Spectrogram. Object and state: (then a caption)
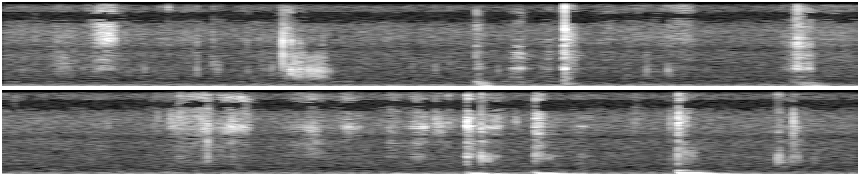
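Kinetic sand being sliced. A white ceramic kitchen knife blade slices and scrapes through a soft, solid mound of pink kinetic sand on a light tray, breaking off crumbly layers. The sound is quiet, low, and muffled: soft crunchy cuts and faint gritty scraping over a steady low hum, with the strongest thuds near the end.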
